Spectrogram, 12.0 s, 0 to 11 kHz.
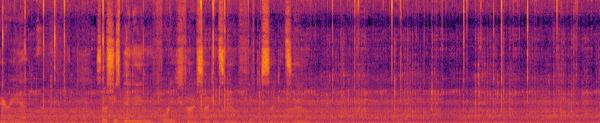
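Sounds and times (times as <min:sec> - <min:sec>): fire crackling and popping: 0:00.0 - 0:12.0
low fire rumble: 0:00.0 - 0:12.0.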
